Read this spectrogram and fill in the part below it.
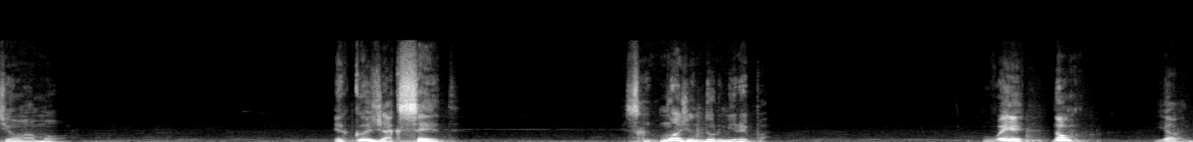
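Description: An elderly man speaks slowly and deliberately into a nearby microphone, with long pauses.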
